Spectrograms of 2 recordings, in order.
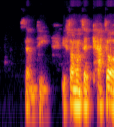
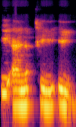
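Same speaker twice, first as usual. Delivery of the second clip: slow spelling out; much slower than usual. Shown as a demonstration. Teacher spelling trente slowly for pupils. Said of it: "spelled slightly differently".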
